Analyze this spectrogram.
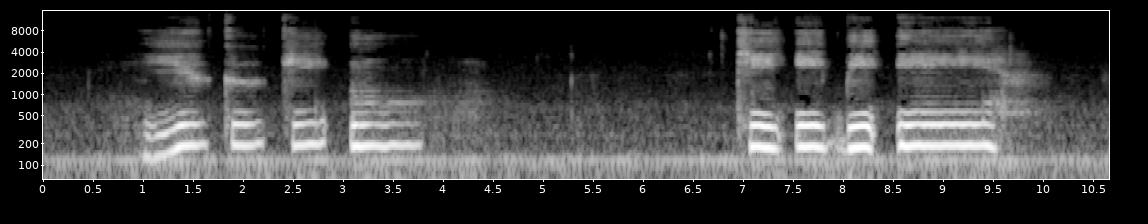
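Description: A young man sings in short, drawn-out, emotional phrases close by.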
